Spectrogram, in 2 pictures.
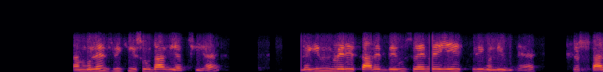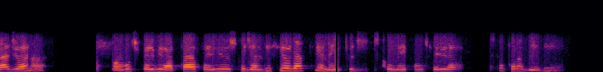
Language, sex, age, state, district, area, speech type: Hindi, male, 30-45, Bihar, Begusarai, rural, conversation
